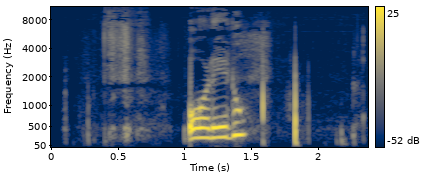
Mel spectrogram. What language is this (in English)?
Guarani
